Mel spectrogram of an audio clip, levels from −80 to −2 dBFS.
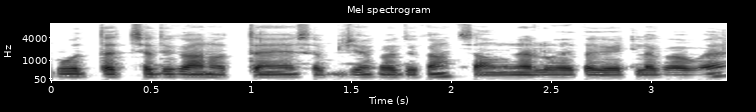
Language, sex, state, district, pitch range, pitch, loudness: Hindi, male, Bihar, Supaul, 100-105 Hz, 105 Hz, -19 LUFS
